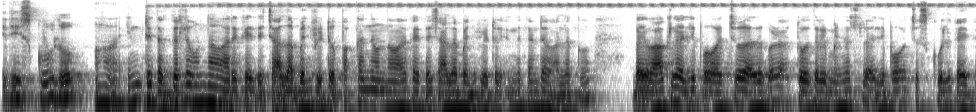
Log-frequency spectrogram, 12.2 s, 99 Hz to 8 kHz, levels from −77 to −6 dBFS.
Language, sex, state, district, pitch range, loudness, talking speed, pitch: Telugu, male, Telangana, Nalgonda, 110-125 Hz, -18 LUFS, 135 wpm, 115 Hz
